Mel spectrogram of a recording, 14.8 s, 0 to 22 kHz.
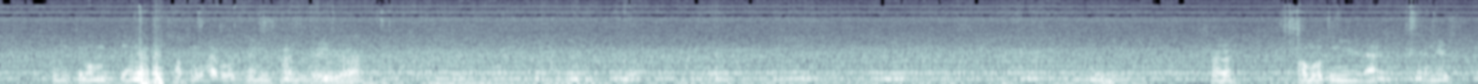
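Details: Colony of honey bees in a Hive IQ beehive, Australia, almost mid-autumn 2023, working strongly in fine weather while a keeper adds another box: a continuous low buzzing drone, overlaid early and late by a person talking and handling noises.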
